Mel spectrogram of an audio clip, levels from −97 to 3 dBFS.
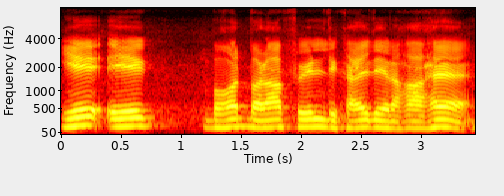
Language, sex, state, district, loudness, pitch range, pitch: Hindi, male, Arunachal Pradesh, Lower Dibang Valley, -17 LUFS, 125-140 Hz, 135 Hz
